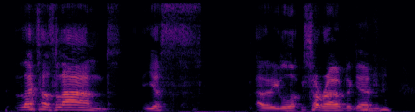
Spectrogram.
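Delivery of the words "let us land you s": put-on pirate voice, pitched high. Answering a radio call as a fake pirate captain: put-on pirate voice.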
